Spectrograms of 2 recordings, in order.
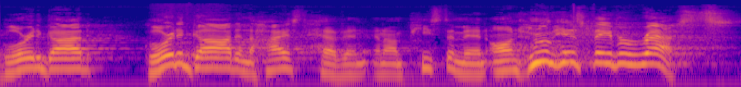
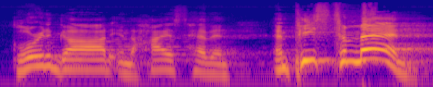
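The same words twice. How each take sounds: First: The exclusive reading of the verse; reading for group A. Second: The inclusive reading, all people; reading for everyone. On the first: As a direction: stress whom in "on whom his favor rests". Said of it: "another way to read it". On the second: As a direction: burst out on "peace to men". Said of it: "there's only one group". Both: Shown as a demonstration.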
